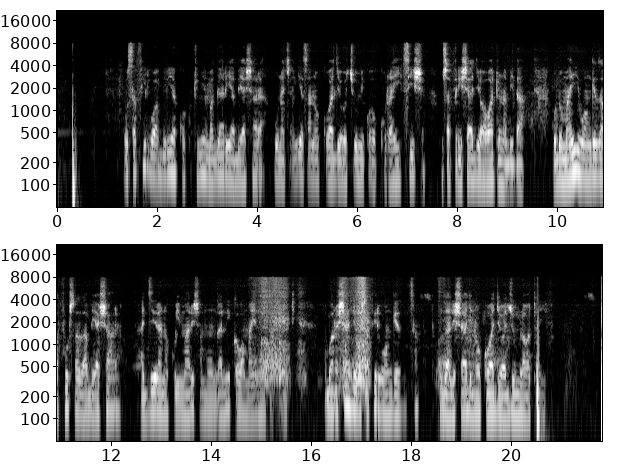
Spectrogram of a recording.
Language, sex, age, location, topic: Swahili, male, 25-35, Nakuru, finance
